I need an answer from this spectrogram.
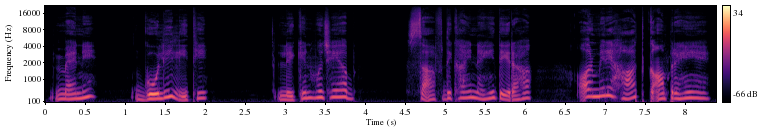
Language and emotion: Urdu, fearful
